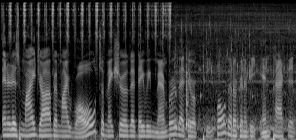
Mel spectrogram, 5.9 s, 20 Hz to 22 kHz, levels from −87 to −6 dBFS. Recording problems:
household noises; very loud; throughout; 3 dB above the speech

